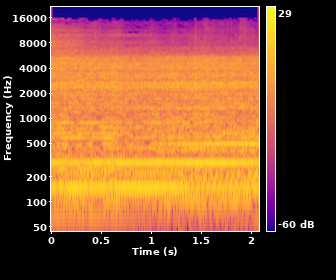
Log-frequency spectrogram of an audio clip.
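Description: Rock band playing live, holding long sustained notes on electric guitars, bass and keyboards, with no cymbals sounding.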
